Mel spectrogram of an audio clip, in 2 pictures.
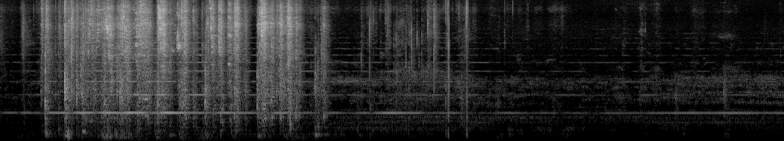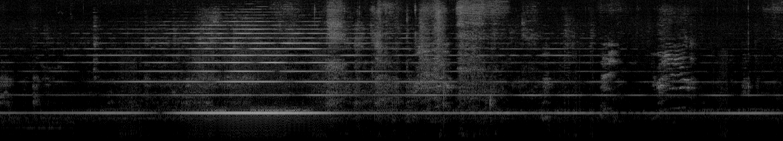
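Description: Outdoor tornado warning siren sounding one steady tone during its monthly test, heard muffled from inside a house. Its level swells and fades, loudest about two-thirds of the way in. A loud rush of rustling noise covers the first several seconds.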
